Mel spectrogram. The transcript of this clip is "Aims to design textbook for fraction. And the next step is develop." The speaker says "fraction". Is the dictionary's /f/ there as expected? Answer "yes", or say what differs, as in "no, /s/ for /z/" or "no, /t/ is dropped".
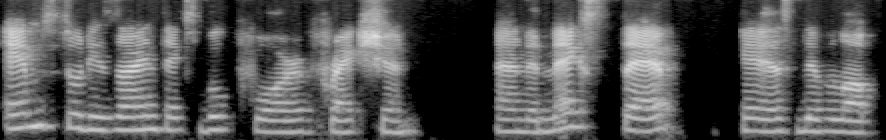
yes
